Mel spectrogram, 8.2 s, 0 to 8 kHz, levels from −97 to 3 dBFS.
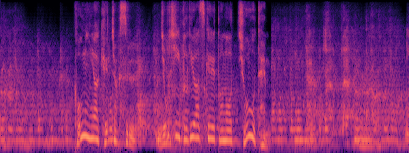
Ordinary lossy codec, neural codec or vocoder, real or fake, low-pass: none; codec, 16 kHz, 4 kbps, X-Codec, HuBERT features, trained on LibriSpeech; fake; none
